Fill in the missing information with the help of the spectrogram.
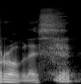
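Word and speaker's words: Paso Robles: Also, real quick, just a the people who live there call it Pasa Robels. Oh, maybe it's Pasa Robels. And I think you're mispronouncing the name of your city. Well, I think it's Paso Robles. Yeah. And there's a sort of an anglicizing that happens.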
